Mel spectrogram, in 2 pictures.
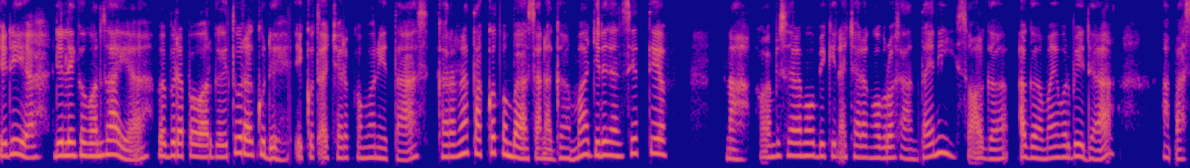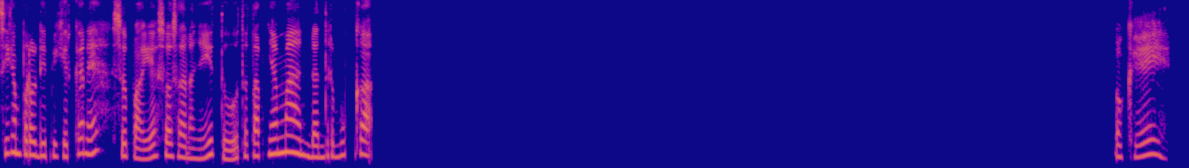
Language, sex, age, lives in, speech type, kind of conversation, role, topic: Indonesian, female, 35-39, Indonesia, read, expert-assistant, asker, Bagaimana saya bisa merancang acara ngobrol santai tentang agama-agama berbeda agar suasananya tetap nyaman dan terbuka?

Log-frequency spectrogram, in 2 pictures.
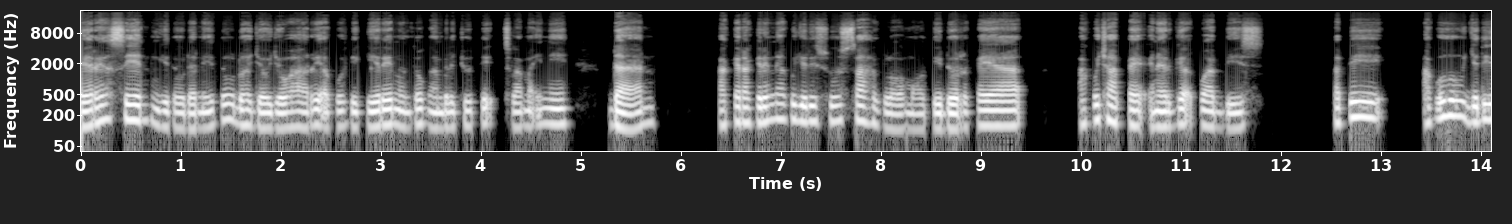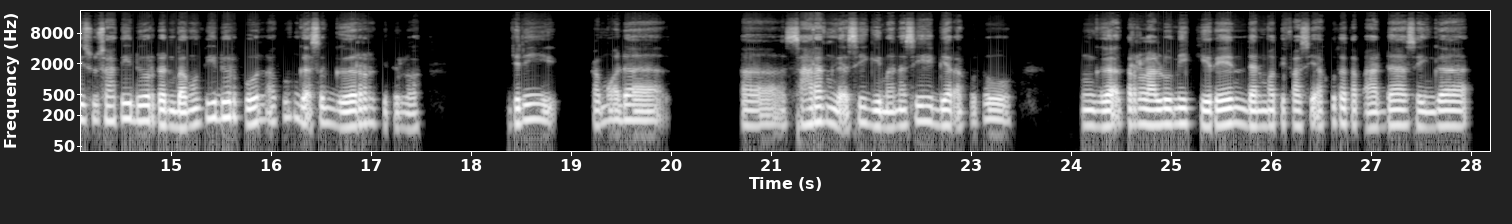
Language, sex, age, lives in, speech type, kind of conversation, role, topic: Indonesian, male, 30-34, Indonesia, conversation, advice, user, Mengapa saya merasa kelelahan secara kreatif dan kehilangan motivasi?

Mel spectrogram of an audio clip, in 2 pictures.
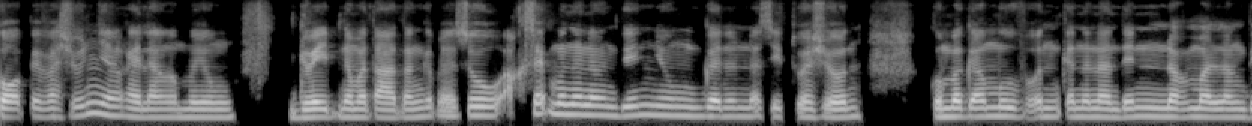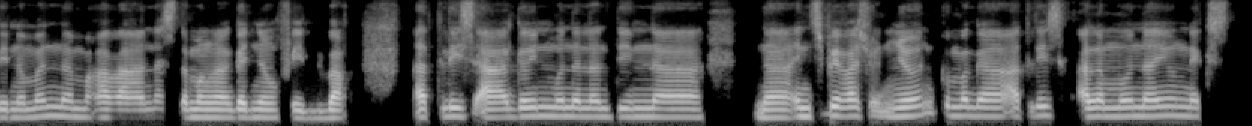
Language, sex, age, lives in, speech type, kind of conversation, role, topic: Filipino, male, 25-29, Philippines, conversation, advice, advisor, Paano ko tatanggapin ang puna upang magpatuloy sa paggawa?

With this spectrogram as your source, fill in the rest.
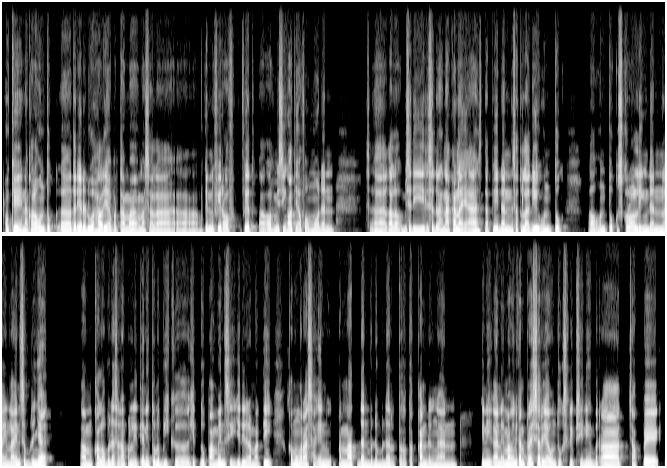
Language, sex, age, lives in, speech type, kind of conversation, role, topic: Indonesian, male, 40-44, Indonesia, conversation, advice, advisor, Bagaimana ponsel dan notifikasi sering mengganggu alur kerja Anda?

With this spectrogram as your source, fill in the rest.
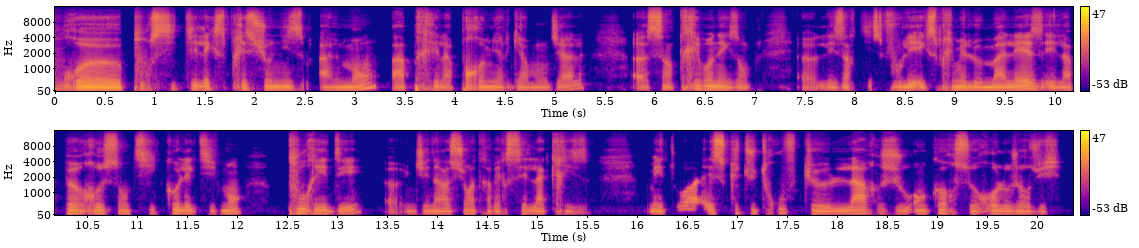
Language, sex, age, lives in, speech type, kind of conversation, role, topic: French, male, 25-29, France, read, expert-assistant, expert, Pourquoi l’art émeut-il différemment chaque personne ?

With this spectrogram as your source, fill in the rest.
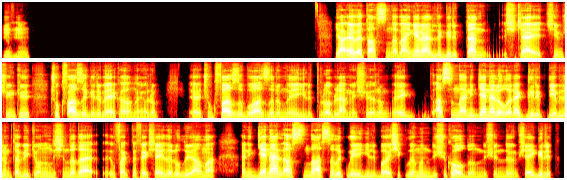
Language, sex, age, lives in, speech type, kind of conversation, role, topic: Turkish, male, 25-29, Poland, conversation, podcast, guest, Hastalık sonrası enerjiyi geri kazanmak için hangi adımları atıyorsun?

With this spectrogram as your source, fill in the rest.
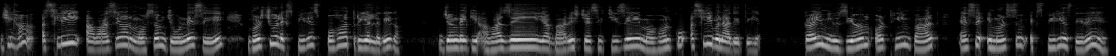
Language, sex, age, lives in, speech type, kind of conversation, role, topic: Hindi, female, 35-39, India, read, expert-assistant, expert, अगर आपको पुराने जमाने के डायनासोर की खोज करनी हो, तो आप कौन-कौन से नए और दिलचस्प तरीके आज़माना चाहेंगे?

